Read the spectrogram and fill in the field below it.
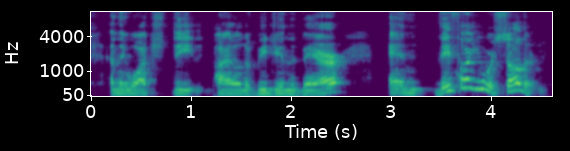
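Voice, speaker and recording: A man speaks in a normal speaking voice at a moderate pace, his pitch fairly high with ordinary variation. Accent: American. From Long Island, New York. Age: 40s. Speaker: podcast host. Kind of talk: casual interview.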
